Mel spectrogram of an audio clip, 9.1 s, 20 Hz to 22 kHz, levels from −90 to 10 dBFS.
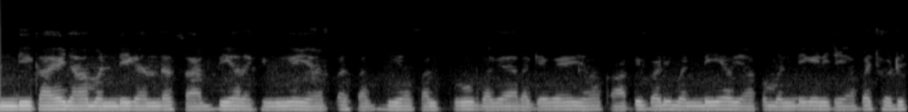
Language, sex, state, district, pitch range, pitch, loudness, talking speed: Hindi, male, Chhattisgarh, Kabirdham, 120-125 Hz, 125 Hz, -27 LUFS, 225 wpm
